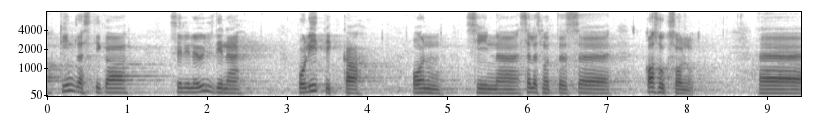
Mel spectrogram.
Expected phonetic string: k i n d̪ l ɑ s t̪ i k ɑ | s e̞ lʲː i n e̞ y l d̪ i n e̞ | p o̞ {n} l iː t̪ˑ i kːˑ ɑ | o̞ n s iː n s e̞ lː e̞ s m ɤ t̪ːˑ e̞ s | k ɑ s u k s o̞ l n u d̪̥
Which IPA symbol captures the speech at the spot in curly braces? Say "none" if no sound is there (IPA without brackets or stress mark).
none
